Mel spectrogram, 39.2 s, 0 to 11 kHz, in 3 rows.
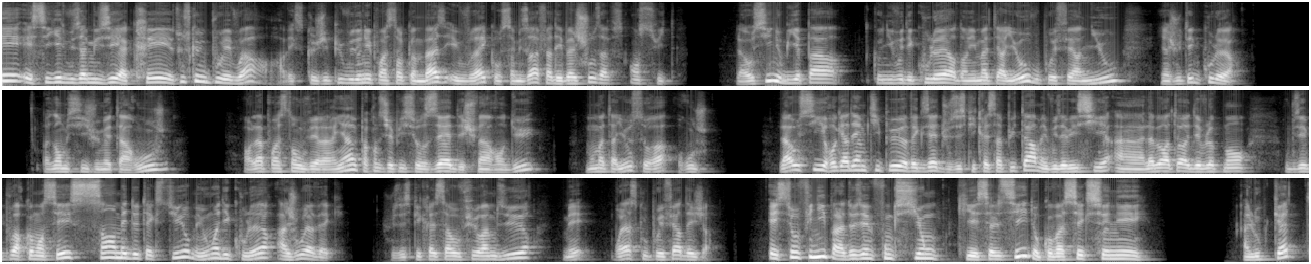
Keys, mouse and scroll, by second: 9.5 click, 10.8-12.4 drag, 12.5 click, 15.7-17.0 middle drag, 16.8 z, 19.6 middle click, 22.2-39.2 middle drag, 22.2 z, 32.6-33.1 scroll down 2.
